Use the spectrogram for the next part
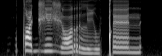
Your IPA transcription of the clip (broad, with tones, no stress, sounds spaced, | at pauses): tˤ u˦ d͡ʒ e˦ ʒ ɔ˨˦ r l i˨ w ǃ ɛ˦ n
